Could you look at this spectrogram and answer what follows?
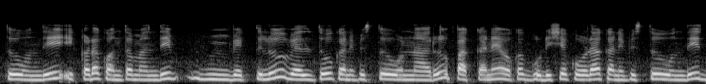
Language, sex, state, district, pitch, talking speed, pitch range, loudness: Telugu, female, Andhra Pradesh, Srikakulam, 235 Hz, 110 wpm, 220-245 Hz, -15 LUFS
